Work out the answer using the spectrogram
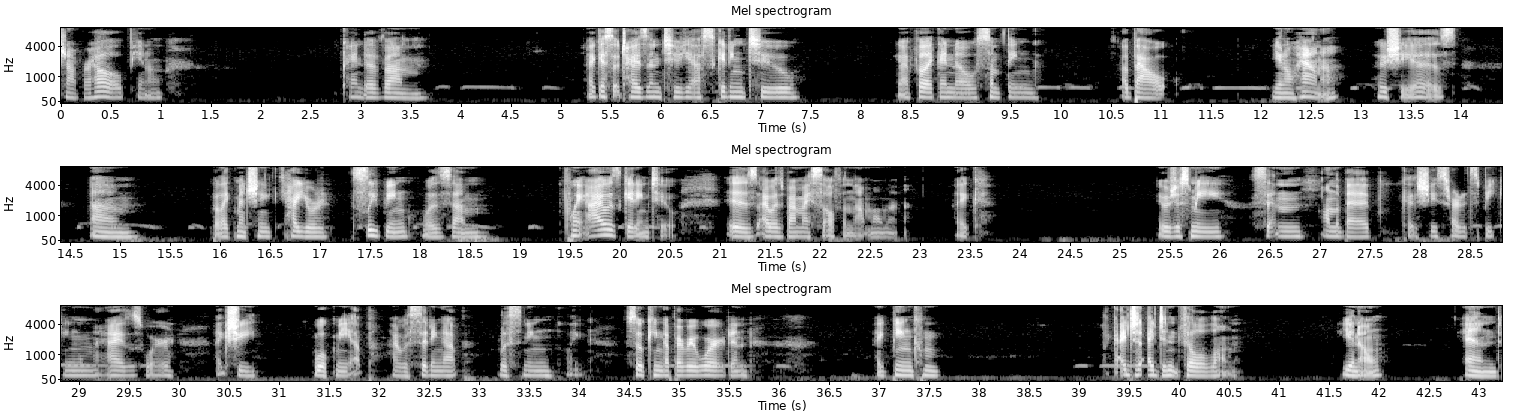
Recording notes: Recorded live under our favorite Willow tree.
